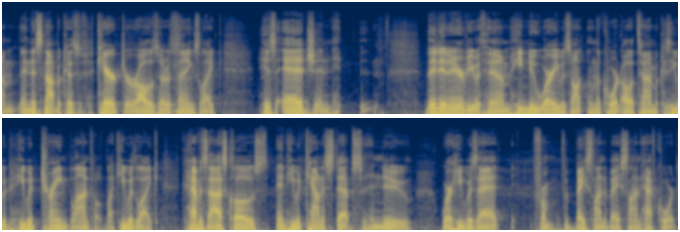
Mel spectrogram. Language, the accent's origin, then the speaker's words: English; Southern Indiana, United States; also born or lived in Texas; I'm from Southern Indiana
